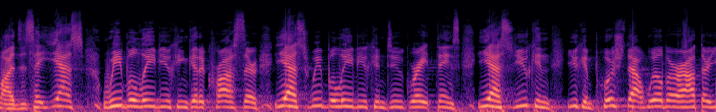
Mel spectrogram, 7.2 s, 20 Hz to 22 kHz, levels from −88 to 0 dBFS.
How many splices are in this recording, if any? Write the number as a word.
zero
